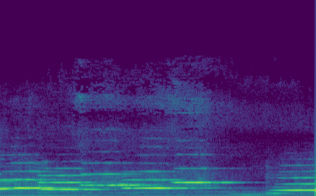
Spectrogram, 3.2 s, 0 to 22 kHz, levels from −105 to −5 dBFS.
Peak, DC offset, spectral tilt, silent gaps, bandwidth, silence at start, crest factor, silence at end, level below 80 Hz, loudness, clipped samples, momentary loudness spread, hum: -16 dBFS; under 0.1%; -3.5 dB/octave; none; 12 kHz; 0 s; 12 dB; 0 s; -70 dBFS; -27 LUFS; under 0.1%; 14 LU; none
